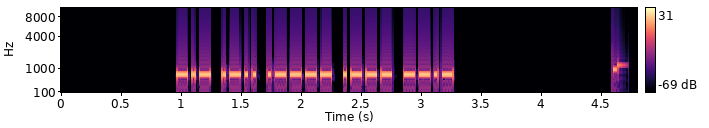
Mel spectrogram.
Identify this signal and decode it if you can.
Morse code, heard as a keyed tone, about 35 wpm, 700 Hz. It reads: KL1JQ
